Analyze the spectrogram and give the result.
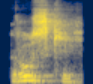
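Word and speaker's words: русский: In Russian this is pronounced as Ruski.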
